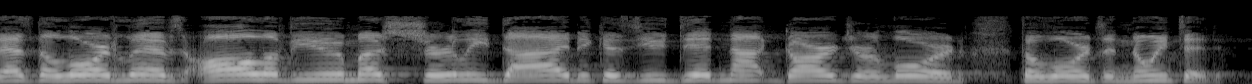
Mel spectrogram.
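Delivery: loud, high, slowed preaching rebuke; forceful scripture reading. Acted. Preacher reading David rebuking Abner's guards, loud and forceful. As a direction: thunder the rebuke over the guards.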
